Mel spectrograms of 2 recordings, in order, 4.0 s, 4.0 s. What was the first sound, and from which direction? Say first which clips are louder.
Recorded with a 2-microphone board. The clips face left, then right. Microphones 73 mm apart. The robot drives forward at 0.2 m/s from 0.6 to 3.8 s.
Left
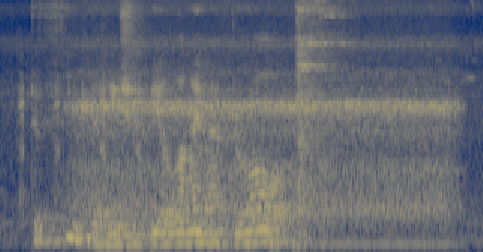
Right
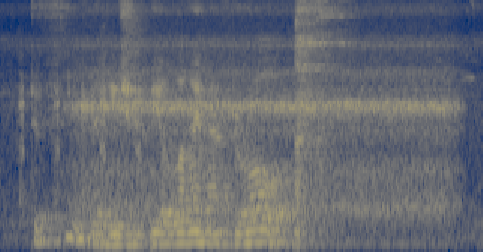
A man speaking: left 3 dB; 5° left (ahead or behind).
